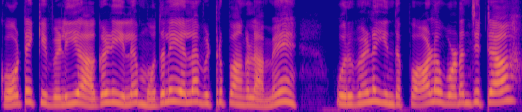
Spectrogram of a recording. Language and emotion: Tamil, fearful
